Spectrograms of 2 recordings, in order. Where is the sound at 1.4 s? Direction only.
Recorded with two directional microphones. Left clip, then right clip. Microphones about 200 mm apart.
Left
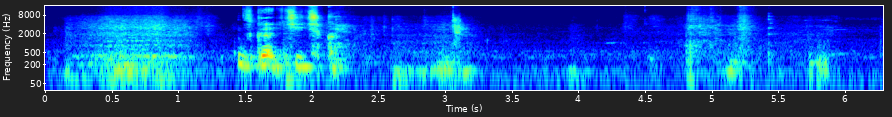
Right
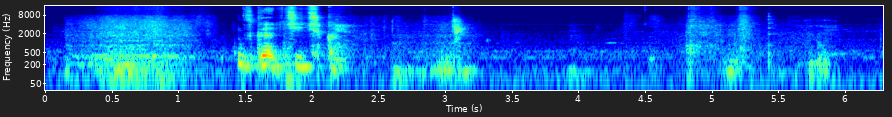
15° left (ahead or behind).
